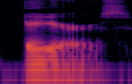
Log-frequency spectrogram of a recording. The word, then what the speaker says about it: they're: Now, while the clearer sort of dictionary pronunciation is a her, in rapid informal conversation, it's extremely common to hear it reduced right down to airs. Air. Yeah, airs. A sound that's practically identical to how we usually pronounce there, meaning the place, or there, the possessive.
